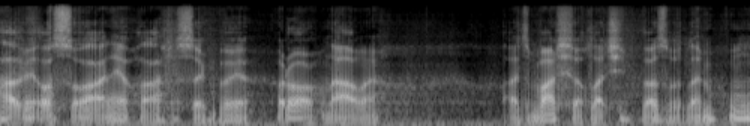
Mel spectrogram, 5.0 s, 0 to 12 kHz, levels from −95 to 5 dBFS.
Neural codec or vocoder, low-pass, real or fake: autoencoder, 22.05 kHz, a latent of 192 numbers a frame, VITS, trained on many speakers; 9.9 kHz; fake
